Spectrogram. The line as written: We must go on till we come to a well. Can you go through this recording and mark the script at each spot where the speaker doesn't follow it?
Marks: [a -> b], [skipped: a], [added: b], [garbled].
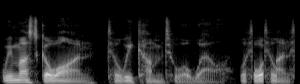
We must go on till we come to a well. [garbled]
